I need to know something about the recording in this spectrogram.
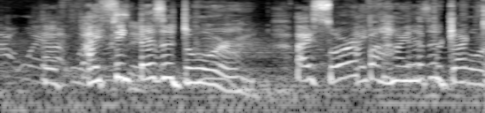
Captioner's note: dialogue echoes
